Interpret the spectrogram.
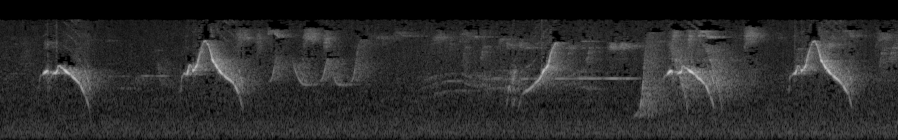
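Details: Singing green leafbird, played as a model for training cage birds: loud, ringing whistles that swoop up and then slide down, repeated about every one and a half to two seconds, with softer twittering notes in the gaps.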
